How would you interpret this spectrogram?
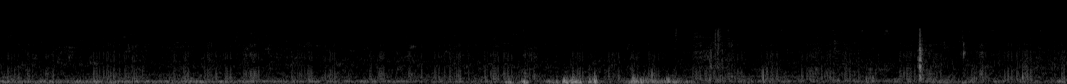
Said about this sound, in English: So the River Ravensbourne is in a concrete passage here, going under the road. and you can hear it running, slightly echoing.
